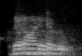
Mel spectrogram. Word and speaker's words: rendezvous: Just according to the letters. Letter, but actual pronunciation is rendezvous.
